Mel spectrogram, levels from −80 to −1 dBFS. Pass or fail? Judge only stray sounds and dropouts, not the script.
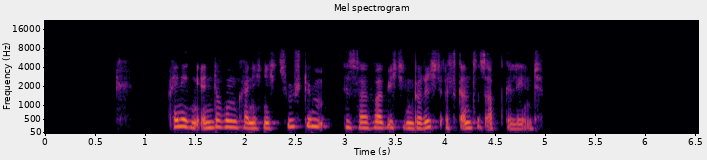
pass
